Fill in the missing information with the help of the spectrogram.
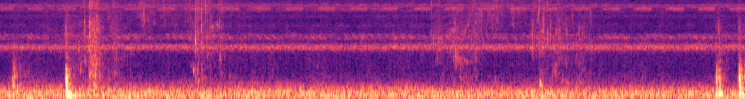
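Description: A steady low rumble under a constant high drone of night insects, broken by a few short knocks, the loudest about two-thirds of a second in and another near the end.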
